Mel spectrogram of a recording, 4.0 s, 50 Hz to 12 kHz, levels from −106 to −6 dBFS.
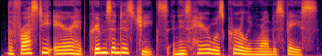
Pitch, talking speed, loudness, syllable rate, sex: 200 Hz, 225 wpm, -20 LUFS, 4.8 syllables/s, female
